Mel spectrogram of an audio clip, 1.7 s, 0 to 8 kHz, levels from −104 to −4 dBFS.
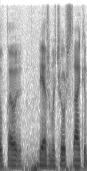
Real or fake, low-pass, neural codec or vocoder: fake; 7.2 kHz; codec, 24 kHz, 1 kbps, SNAC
